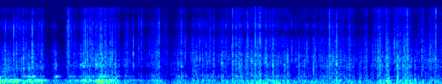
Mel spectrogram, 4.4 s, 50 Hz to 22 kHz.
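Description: Long nails scratch the top and side of a black foam windscreen on a recording Blue Yeti Pro microphone. The result is a dense, continuous muffled scratching and rustling, heavy in the low end with a faint hum around 150 Hz and little high-frequency content.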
